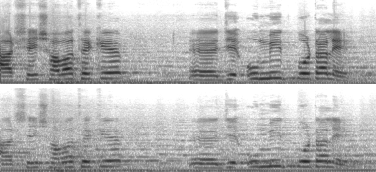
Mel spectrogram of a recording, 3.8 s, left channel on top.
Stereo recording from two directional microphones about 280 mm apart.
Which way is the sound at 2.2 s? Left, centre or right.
Centre.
